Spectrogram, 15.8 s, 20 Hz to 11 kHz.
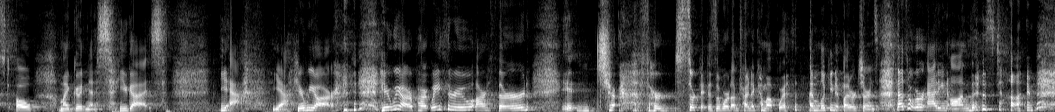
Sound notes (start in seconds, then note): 5.1 laughs; 8.5 stutters; 12.1 laughs; 15.6 laughs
